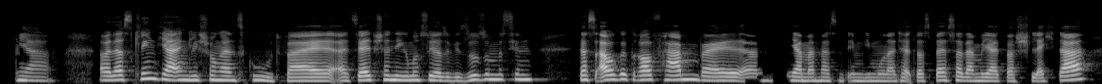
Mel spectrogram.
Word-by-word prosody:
Ja, 180 -3 -4 0.4
aber 195 0 0
das 210 +1 +1
klingt 260 +3 -1
ja 215 -3 +6
eigentlich 200 0 +2
schon 205 -1 0
ganz 190 -2 -1
gut, 190 -6 -4
weil 170 0 +3
als 175 -1 -3
Selbstständige 200 +1 +2
musst 200 +1 -2
du - - +3
ja 185 -2 +1
sowieso 175 +4 -3
so 230 +2 -3
'n 225 - +3
bisschen 225 0 -2 0.3
das 215 -1 0
Auge 225 +3 +4
drauf 215 0 0
haben, 215 +1 +3
weil, 180 -1 +2 0.2
ähm, 175 -1 -9
ja, 185 -1 0
manchmal 170 0 -2
sind 160 -1 -15
eben 165 0 -5
die 160 - -5
Monate 160 0 -4
etwas 165 -1 -6
besser, 185 0 -2
dann 170 -1 -1
wieder 165 -1 0
etwas 155 -1 -6
schlechter. 190 +10 +2
190 Hz, 200 wpm, -21 LUFS, 170-210 Hz, 0.4 s, ja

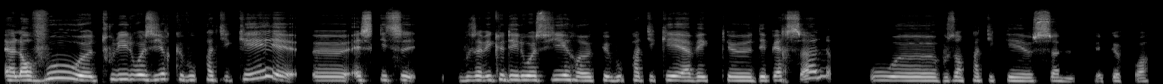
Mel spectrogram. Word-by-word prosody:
Alors 195 0 +4
vous, 265 - +2
heu, 185 -3 +6
tous 235 - -8
les 235 +1 0
loisirs 225 +1 +3
que 215 - -4
vous 205 0 -2
pratiquez, 255 - -1 0.2
heu, 180 -1 -1
est-ce 195 -1 +1
qu'ils 205 -2 -6
se 190 - +1 0.5
vous 185 +3 -4
avez 200 0 +1
que 220 - -1
des 210 -1 +2
loisirs, 205 +1 +3
heu, 175 -1 +1
que 195 - 0
vous 185 +1 -3
pratiquez 190 +1 0
avec, 175 +1 -1 0.2
heu, 175 -1 +2
des 180 +2 +1
personnes 195 - -1 0.5
ou 190 -1 -1
heu, 175 -1 +1
vous 165 +2 -5
en 175 - -1
pratiquez, 170 -1 -4
heu, 155 - -4
seul, 160 -4 -1 0.2
quelque 155 +2 -9
fois? 150 +1 -8
190 Hz, 180 wpm, -23 LUFS, 175-210 Hz, 0.5 s, heu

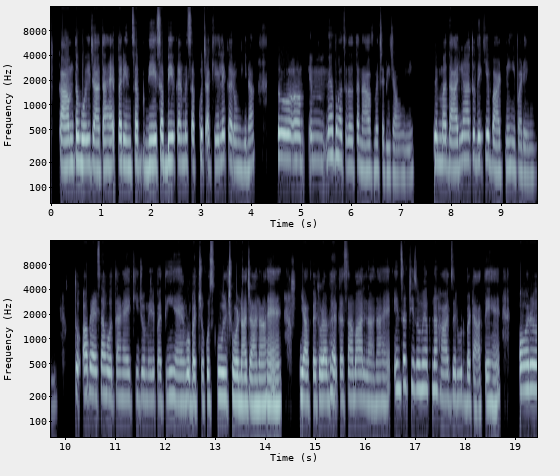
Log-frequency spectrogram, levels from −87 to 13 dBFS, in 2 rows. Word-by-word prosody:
काम 185 0 +3
तो 205 +1 +6
हो 190 -1 +7
ही 190 - +4
जाता 180 -2 0
है 185 0 0
पर 195 -1 +5
इन 185 -1 +1
सब 185 -2 +1
ये 190 +1 +8
सब 205 -3 +4
भी 200 - +8
अगर 200 -1 -2
मैं 200 - -4
सब 190 -2 -1
कुछ 220 - 0
अकेले 185 +4 -1
करुँगी 175 -3 -3
ना 180 +2 -5 0.5
तो 225 -1 +7
अ, 210 0 +1 0.2
उम, 205 - -4 0.3
मैं 240 - +2
बहुत 225 -3 0
ज़्यादा 185 -1 -5
तनाव 165 -1 -5
में 170 - -4
चली 160 -1 -9
जाऊँगी, 145 -1 -12 0.5
ज़िम्मेदारियाँ 195 +1 0
तो 220 - -2
देखिए 205 +1 +1
बाँटनी 175 -2 -5
ही 175 - -6
पड़ेंगी। 155 0 -10 0.4
तो 450 - +4
अब 215 +1 +3
ऐसा 205 +1 +1
होता 200 -2 -1
है 190 0 -3
कि 195 - -11
जो 195 0 -4
मेरे 185 0 -6
पति 195 +3 -3
हैं 180 -2 -2
वो 185 +1 +3
बच्चों 175 -1 -1
को 185 - -1
स्कूल 195 +2 +4
छोड़ना 175 -3 +4
जाना 165 0 +2
है, 165 -1 +3 0.4
या 190 -2 +5
फिर 180 +1 -2
थोड़ा 185 0 +4
घर 190 0 +1
का 190 - -2
सामान 185 0 -4
लाना 170 -1 -6
है, 170 0 -7
इन 245 - +2
सब 280 +2 +1
चीज़ों 250 -1 -1
में 250 - +3
अपना 245 0 -1
हाथ 185 -1 -4
ज़रूर 190 0 -3
बटाते 160 -1 -4
हैं 160 0 -2 0.5
और 245 +1 +5
185 Hz, 215 wpm, -22 LUFS, 175-200 Hz, 0.5 s, ये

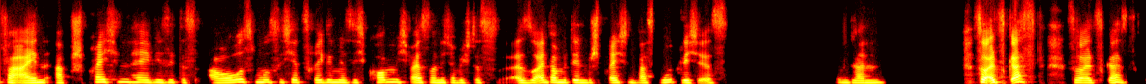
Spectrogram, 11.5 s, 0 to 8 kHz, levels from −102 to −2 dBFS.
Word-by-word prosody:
Verein 200 -1 +4
absprechen. 235 +5 -3
„Hey, 215 -1 -2
wie 210 - 0
sieht 210 0 -7
es 190 - -12
aus? 210 +5 0
Muss 220 0 -1
ich 205 - -10
jetzt 215 -1 -4
regelmäßig 205 -2 -1
kommen? 220 +1 -1
Ich 210 0 -8
weiß 200 +1 0
noch 205 - -1
nicht, 200 0 -2
ob 195 - -6
ich 190 -2 -6
das“, 195 -3 -12
also, 195 0 -1
einfach 215 0 +3
mit 200 -1 0
denen 195 -1 +3
besprechen, 200 +1 -3
was 190 +2 -5
möglich 205 -3 0
ist. 165 0 -6 1.1
Und 195 -1 -5
dann 190 0 -2 0.9
so - - +9
als - - +7
Gast - - +5 0.3
so 210 - -5
als 195 -1 0
Gast 200 0 -2
200 Hz, 185 wpm, -23 LUFS, 195-215 Hz, 1.1 s, so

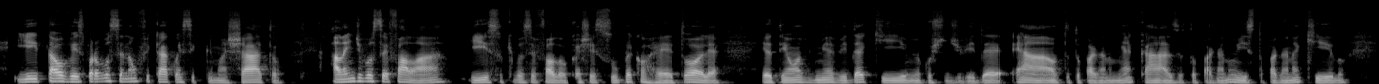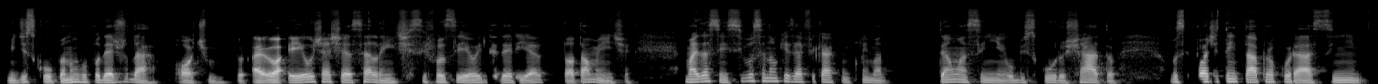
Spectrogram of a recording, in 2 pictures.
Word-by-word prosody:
e 125 +4 +2
talvez, 130 -2 +4
para 130 +1 +2
você 150 +2 -2
não 135 +1 -2
ficar 125 -4 0
com 115 - -5
esse 110 -1 -7
clima 90 0 -7
chato. 100 -2 +2 0.5
Além 120 +4 +5
de 150 - 0
você 145 -2 +1
falar 110 0 +1 0.2
isso 105 +1 -2
que - - -18
você 100 0 -5
falou, 95 -4 +1
que - - -11
eu - - -3
achei 95 0 -4
super 95 +3 -4
correto: 85 -2 -2
"Olha, 90 -5 +3 0.4
eu 100 -1 +3
tenho 100 +1 -1
a 110 - +1
minha 100 +1 -2
vida 95 +2 -1
aqui, 95 -4 -2
o - - -5
meu 85 0 -5
custo 85 0 -10
de 80 0 -12
vida 80 +3 -2
é - - -4
alto, 90 -2 +2
eu - - -13
estou - - -10
pagando 80 0 -3
minha 95 +5 -3
casa, 90 -4 -1
eu - - -11
estou 85 - -11
pagando 90 +9 -5
isso, 90 -1 -3
pagando 85 +1 -3
aquilo. 90 -2 -4 0.4
Me 90 - -1
desculpa, 95 -2 0
não 110 +4 +2
vou 110 - -1
poder 95 0 +4
ajudar.". 100 -5 +1 0.2
Ótimo, 85 -2 -1 0.3
ó, 100 0 +8
eu 105 +5 +5
já 120 -1 +1
achei 110 - +2
excelente, 95 -2 0
se - - -8
fosse 105 +1 0
eu 95 -1 +4
entenderia 100 +1 0 0.2
totalmente. 90 -3 -1 0.5
Mas, 120 +2 +5
assim, 145 -7 0
se 100 +9 -6
você 155 +1 -2
não 150 -1 0
quiser 130 -5 0
ficar 115 -2 -1
com 100 -1 -9
clima 95 -4 -6 0.5
tão 115 +1 +1
assim 105 -4 -3
obscuro, 95 0 -4
chato, 90 -2 0 0.5
você 105 -1 -2
pode 130 0 +4
tentar 125 -5 +4
procurar, 105 -5 +3
assim, 95 +2 -2
100 Hz, 180 wpm, -25 LUFS, 90-110 Hz, 0.5 s, ó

